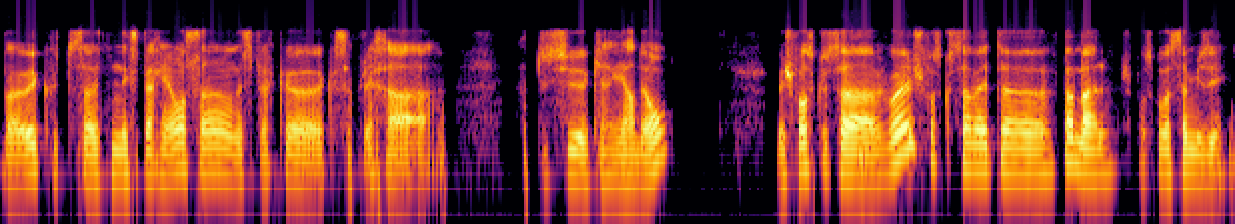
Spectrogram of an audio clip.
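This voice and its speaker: A man's voice: mid-range voice, fairly quick, dry recording. A man with a light Belgian French accent co-hosting a casual, informal stock talk with some hesitation. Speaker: podcast co-host discussing stocks. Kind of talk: casual chat. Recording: dull, band-limited audio.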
